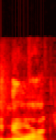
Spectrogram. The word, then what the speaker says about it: Newark: They don't say Newark. They say Newark.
